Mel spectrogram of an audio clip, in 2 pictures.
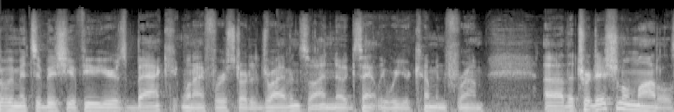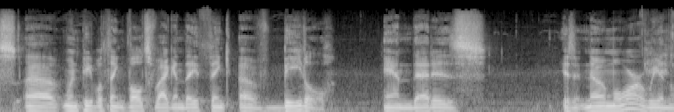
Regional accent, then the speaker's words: Mission, Texas, United States; I'm a Mission boy

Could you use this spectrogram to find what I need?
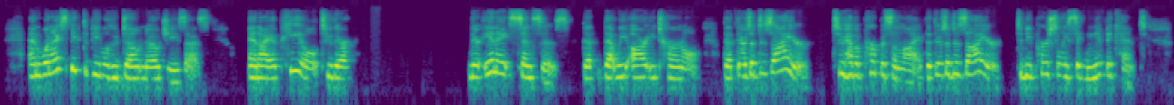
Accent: United States; I'm an American and this is the only place I've ever lived

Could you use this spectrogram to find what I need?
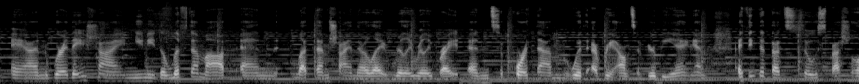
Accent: New York, United States; I'm a New Yorker

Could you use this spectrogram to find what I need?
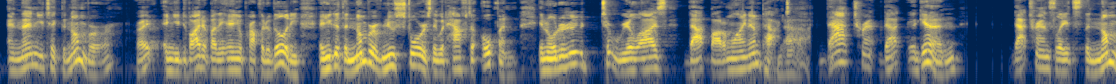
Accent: the West, United States; moved away as an adult; also born or lived in the South; I grew up in the West and my parents were from the Midwest

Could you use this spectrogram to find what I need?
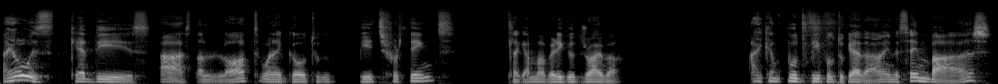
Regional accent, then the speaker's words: Benicàssim, Valencian Community, Spain; moved away; my hometown in Spain

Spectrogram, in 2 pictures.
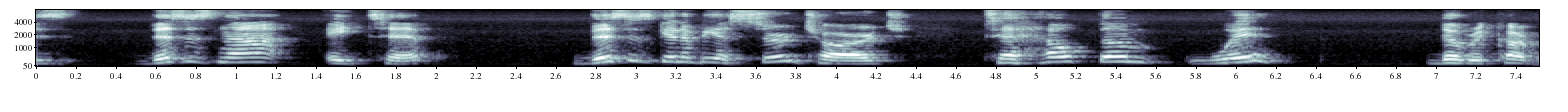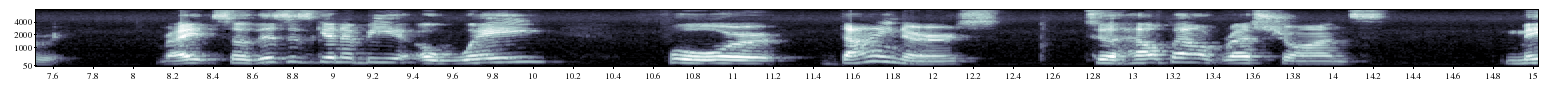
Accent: New York, United States; moved away as an adult; I grew up there

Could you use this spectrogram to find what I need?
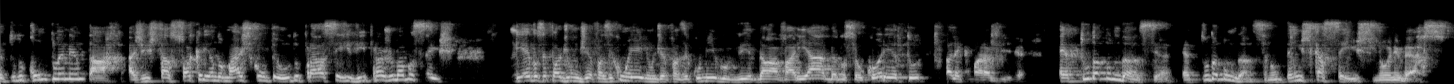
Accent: Brazil; nós que somos brasileiros

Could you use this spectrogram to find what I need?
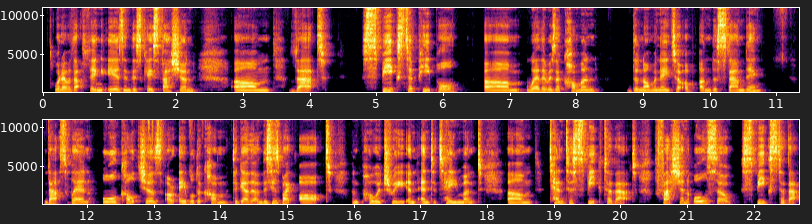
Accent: England, United Kingdom; I'm from India originally, my family, and then my upbringing, 'cause I was born and brought up in England

